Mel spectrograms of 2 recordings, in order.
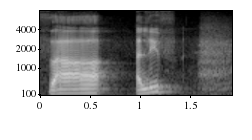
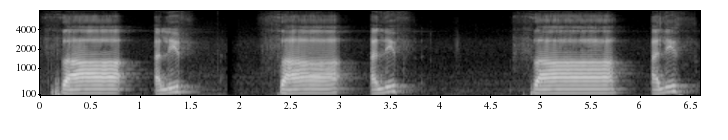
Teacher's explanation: زبان کا سرا اور اوپر کے دانتوں کے اندرونی کنارے سے یہ ادا ہوتا ہے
